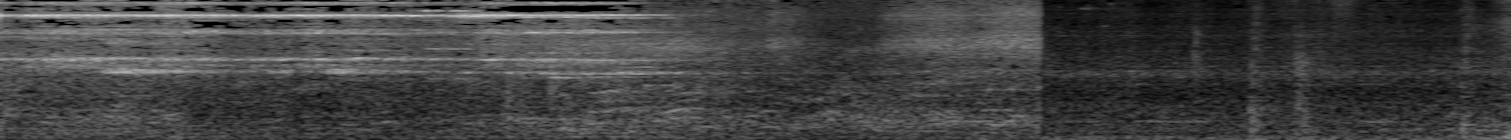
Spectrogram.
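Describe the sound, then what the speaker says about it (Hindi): A passenger train pulls out of Jhelum railway station in Pakistan, its wheels squealing in high, sustained tones before settling into a steady rumbling roll, with a voice speaking over it. "दो मिनट के स्टॉप के बाद ट्रेन जो है वो झेलम रेलवे स्टेशन से निकल गई है"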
